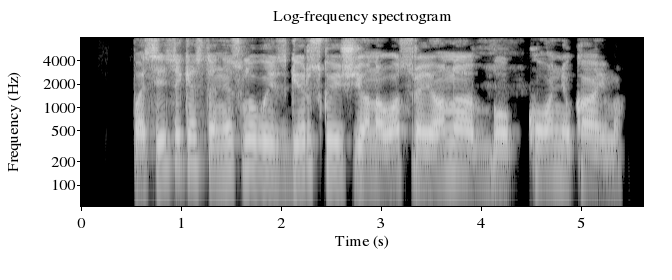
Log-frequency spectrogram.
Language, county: Lithuanian, Klaipėda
